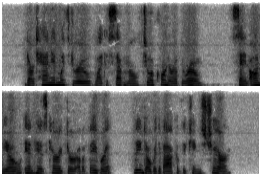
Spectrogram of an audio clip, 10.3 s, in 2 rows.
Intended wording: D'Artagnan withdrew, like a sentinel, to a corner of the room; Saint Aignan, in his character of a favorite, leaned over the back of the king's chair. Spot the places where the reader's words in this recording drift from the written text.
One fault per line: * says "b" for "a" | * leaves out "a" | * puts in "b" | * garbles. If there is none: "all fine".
all fine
